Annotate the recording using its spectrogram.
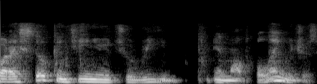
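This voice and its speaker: With a Russian accent, a man speaks in a dark, mellow tone that is somewhat breathy. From Ukraine, former Soviet Union. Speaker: fantasy and science fiction writer. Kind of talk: interview.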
